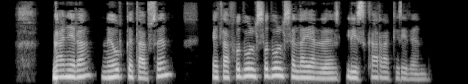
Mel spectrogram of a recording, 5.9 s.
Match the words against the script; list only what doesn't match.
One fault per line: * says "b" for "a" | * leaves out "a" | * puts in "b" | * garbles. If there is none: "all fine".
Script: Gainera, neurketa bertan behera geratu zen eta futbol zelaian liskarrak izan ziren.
* leaves out "bertan behera geratu"
* puts in "futbol"
* leaves out "izan"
